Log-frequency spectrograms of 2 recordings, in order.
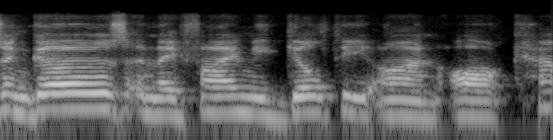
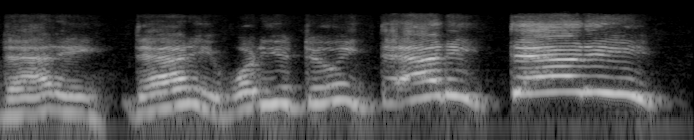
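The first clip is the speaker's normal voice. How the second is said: put-on child's terrified cry; 6 semitones higher than usual. Little son strapped in the chair calling to his father, building to a terrified high scream.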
